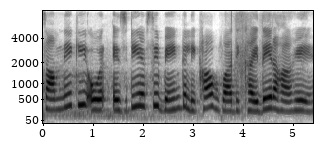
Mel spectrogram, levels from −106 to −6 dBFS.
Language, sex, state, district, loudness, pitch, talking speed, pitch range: Hindi, female, Madhya Pradesh, Dhar, -14 LUFS, 255 Hz, 120 wpm, 235-315 Hz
